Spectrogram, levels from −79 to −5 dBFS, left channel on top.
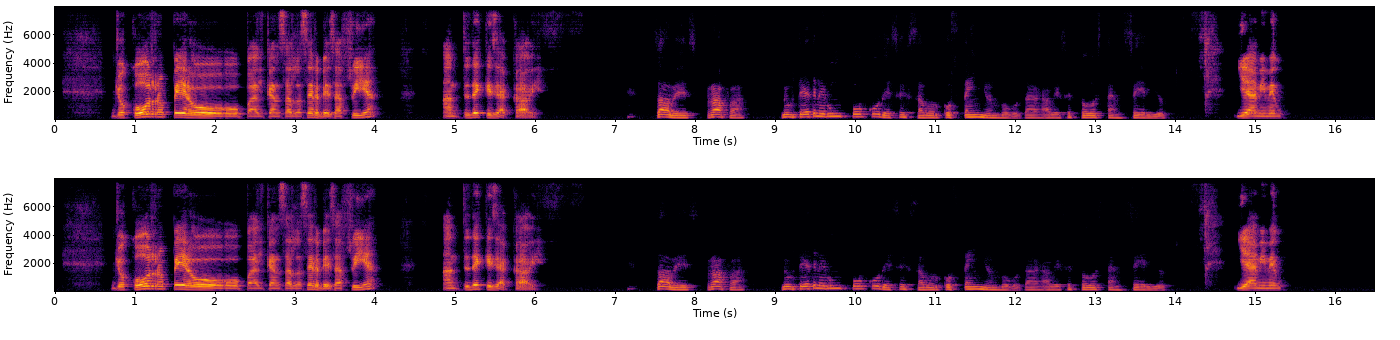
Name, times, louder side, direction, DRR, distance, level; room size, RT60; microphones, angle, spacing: voice 1, 0.2-4.0 4.8-6.1 14.4-15.3, left 2 dB, 5° left, 1.2 m, -22 dB
voice 2, 7.5-8.6 9.1-13.9, left 3 dB, 40° left, 0.6 m, -31 dB
5.9 x 4.6 x 4.1 m
head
